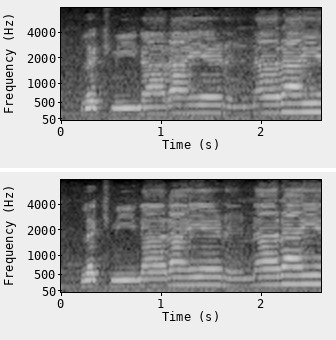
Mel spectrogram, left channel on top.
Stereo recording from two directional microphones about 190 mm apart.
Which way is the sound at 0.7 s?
60° right (ahead or behind).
